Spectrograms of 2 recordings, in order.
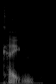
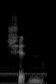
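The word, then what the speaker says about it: chitin: Still still don't like that kitan is pronounced kitan. I I pronounced it chitten for years and it feels correct,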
